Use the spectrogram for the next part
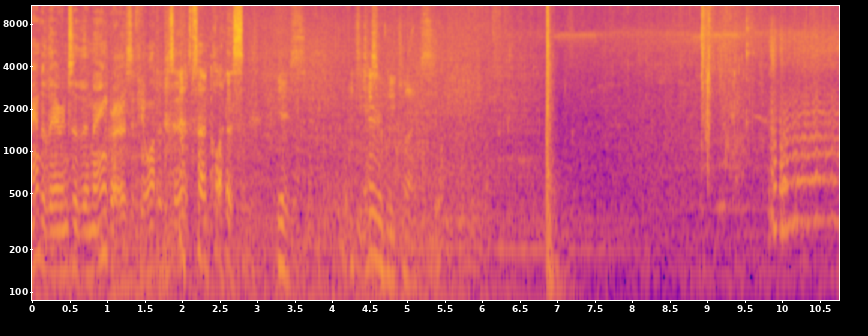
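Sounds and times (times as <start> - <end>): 
speech: 0.0 - 5.6
low rumble: 0.0 - 9.7
mosquitoes buzzing: 9.1 - 10.7.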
